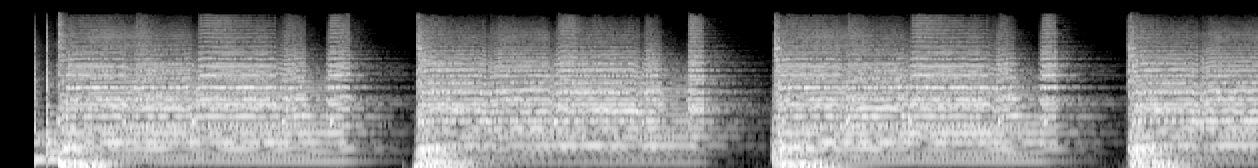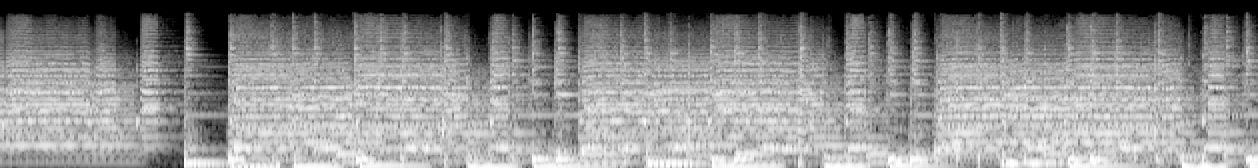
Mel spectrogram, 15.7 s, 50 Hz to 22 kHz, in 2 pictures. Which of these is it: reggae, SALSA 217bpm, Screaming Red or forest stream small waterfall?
SALSA 217bpm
